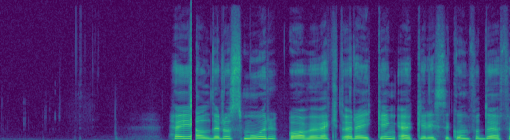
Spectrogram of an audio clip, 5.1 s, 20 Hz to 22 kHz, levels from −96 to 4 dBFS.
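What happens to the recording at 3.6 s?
Nothing goes wrong at 3.6 s; the speech plays through that moment intact, with no dropout, click or distortion.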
